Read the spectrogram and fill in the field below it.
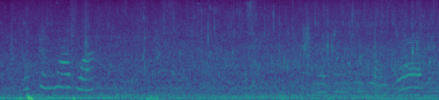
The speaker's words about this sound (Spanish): Ay, es el agua. Ese es el agua.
